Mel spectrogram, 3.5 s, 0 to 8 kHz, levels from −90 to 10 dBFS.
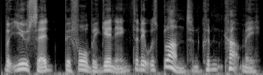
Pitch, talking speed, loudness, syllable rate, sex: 120 Hz, 220 wpm, -19 LUFS, 5.0 syllables/s, male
